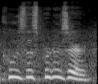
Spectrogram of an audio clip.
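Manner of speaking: high-pitched mock demand; lightly acted indignant question; retold freak-out. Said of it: "He freaks out".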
